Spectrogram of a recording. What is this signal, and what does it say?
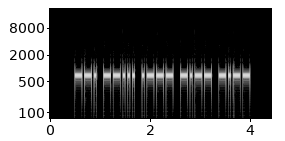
Morse code, heard as a keyed tone, about 25 wpm, 700 Hz. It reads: G7JYY
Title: DXCC-100 Call Signs - 5 Characters - Repeated 2x - 25wpm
